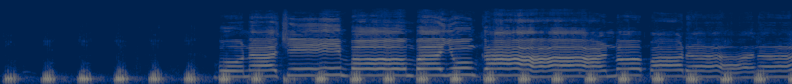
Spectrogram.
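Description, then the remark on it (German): Iberian pigs grunt and smack in a quick, steady rhythm as they eat acorns lying in the grass at a holm oak on a clear autumn morning; after a couple of seconds a louder, sustained tonal squealing rises over the continuing grunts. “In gebührendem Abstand von den Besuchern halten sie an einer Steineiche und machen sich schmatzend und grunzend über die im Gras liegenden Eicheln her.”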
